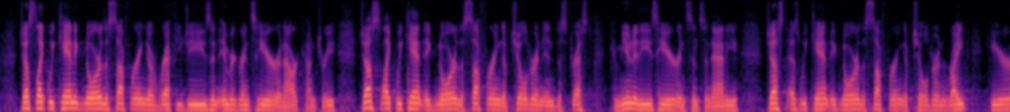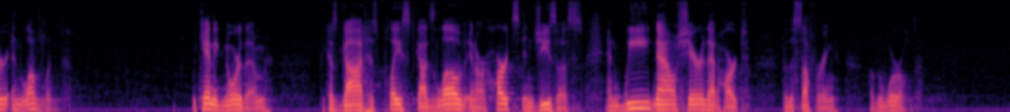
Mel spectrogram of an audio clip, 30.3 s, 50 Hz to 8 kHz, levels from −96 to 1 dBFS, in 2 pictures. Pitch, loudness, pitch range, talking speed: 125 Hz, -30 LUFS, 110-135 Hz, 140 wpm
